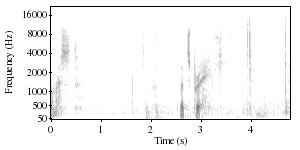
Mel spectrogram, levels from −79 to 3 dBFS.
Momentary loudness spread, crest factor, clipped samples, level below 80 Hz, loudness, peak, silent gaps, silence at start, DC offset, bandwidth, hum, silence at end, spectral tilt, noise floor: 19 LU; 32 dB; under 0.1%; -82 dBFS; -47 LUFS; -20 dBFS; none; 0 s; under 0.1%; 16 kHz; none; 0 s; -2 dB/octave; -75 dBFS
